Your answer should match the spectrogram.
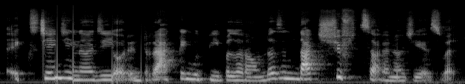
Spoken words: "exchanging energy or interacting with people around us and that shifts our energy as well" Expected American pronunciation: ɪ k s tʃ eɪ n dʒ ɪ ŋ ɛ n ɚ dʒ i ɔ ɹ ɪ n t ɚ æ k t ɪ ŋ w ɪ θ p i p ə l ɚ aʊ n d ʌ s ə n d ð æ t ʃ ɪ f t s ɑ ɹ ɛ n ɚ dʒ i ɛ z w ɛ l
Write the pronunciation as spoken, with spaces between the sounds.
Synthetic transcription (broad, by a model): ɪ k s tʃ eɪ n dʒ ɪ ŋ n ɚ dʒ i ɔ ɹ ɪ n t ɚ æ k t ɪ ŋ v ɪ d p i p ə l ɚ aʊ n d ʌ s ə n d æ t ʃ ɪ f t s ɑ ɹ ɛ n ɚ dʒ i ɛ z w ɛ l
